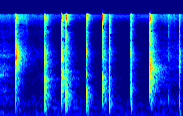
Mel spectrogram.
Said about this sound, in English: Yay! Yay! Everyone clap!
